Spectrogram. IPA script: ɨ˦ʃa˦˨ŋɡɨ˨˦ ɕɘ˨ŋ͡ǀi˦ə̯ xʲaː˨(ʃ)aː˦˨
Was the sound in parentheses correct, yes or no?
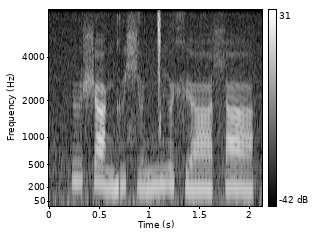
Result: no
